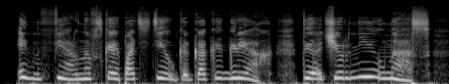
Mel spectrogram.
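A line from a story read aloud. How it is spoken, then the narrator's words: Woman screaming. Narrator (Russian): завопила какая-то женщина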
